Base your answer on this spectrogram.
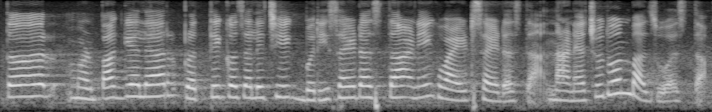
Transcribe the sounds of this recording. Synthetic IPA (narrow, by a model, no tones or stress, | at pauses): t̪əɾm̤əɳpak̚ɡɛljaɾpɾət̪jek̚ɡəd͡zalet͡ɕiek̚bəɾisajiɖəst̪aːɽ̃iekʋajʈsajɖəst̪a̰naɳ̃jat͡ɕɔd̪onbad͡zuːəst̪a̰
